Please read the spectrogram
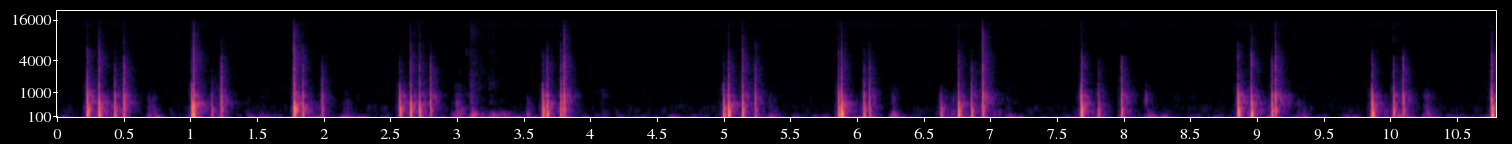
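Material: Wood, canvas.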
